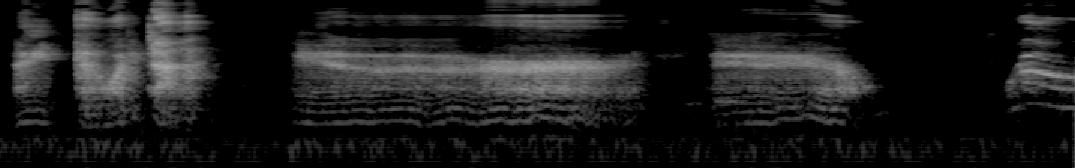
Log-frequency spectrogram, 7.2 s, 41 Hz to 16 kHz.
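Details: A 3-year-old female Congo African grey parrot kept as a pet in a country home talks in a small indoor room: drawn-out, harmonic phrases mimicking speech and meowing, with short bursts and pauses between.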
